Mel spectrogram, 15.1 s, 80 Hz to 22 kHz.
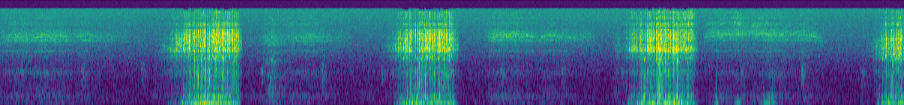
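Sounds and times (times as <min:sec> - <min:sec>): dog snoring: 0:02.7 - 0:05.4, 0:06.4 - 0:08.8, 0:10.3 - 0:13.6, 0:14.5 - 0:15.0.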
